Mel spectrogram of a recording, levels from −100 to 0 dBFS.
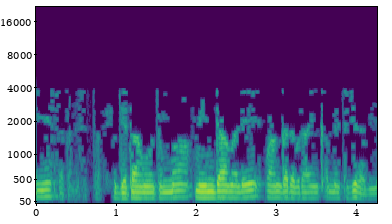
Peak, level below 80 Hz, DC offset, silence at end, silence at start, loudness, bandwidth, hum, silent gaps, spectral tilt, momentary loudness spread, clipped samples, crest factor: -6 dBFS; -62 dBFS; under 0.1%; 0 s; 0 s; -22 LUFS; 4 kHz; none; none; -12.5 dB/octave; 12 LU; under 0.1%; 16 dB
